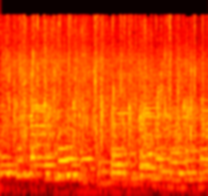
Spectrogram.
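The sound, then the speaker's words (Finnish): Audience applause, a steady wash of many hands clapping at moderate loudness throughout, with no one speaking over it. “Aplodit heille.”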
